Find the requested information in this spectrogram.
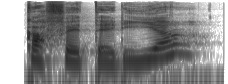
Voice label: "cafeteria", pron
